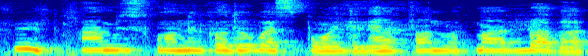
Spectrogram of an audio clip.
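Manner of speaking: put-on high, sweet innocent boy voice; innocent little kid. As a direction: play it like a harmless kid. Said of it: "like an innocent little kid".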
